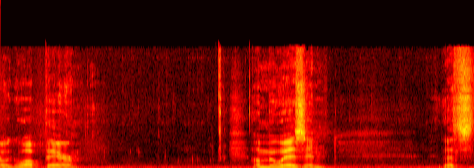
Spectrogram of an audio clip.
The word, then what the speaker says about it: muezzin: But in the older times, or maybe a smaller mosque, there would be this person that would go up there, a muezzin. That's how you pronounce that, muezzin, would stand on the balcony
